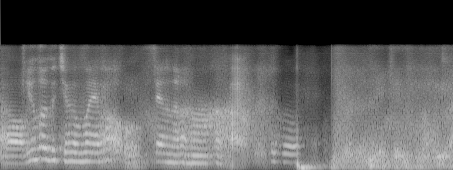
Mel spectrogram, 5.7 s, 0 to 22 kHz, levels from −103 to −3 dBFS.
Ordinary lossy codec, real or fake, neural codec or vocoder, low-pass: none; fake; codec, 24 kHz, 0.9 kbps, WavTokenizer, large speech release; 7.2 kHz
